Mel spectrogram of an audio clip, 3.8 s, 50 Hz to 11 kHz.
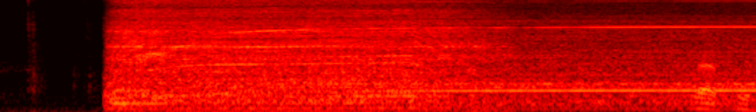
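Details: Dyson DC17 Animal vacuum after replacing the broken roller brush beater bar belt, suction motor switched on: spins up instantly to a steady high airy roar, even pitch, no rattles; working fine.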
